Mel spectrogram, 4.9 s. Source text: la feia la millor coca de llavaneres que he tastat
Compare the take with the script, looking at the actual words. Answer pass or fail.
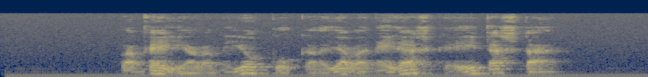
pass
